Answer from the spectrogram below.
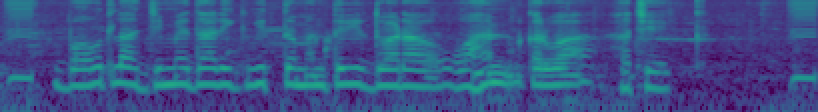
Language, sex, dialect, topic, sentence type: Magahi, male, Northeastern/Surjapuri, banking, statement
